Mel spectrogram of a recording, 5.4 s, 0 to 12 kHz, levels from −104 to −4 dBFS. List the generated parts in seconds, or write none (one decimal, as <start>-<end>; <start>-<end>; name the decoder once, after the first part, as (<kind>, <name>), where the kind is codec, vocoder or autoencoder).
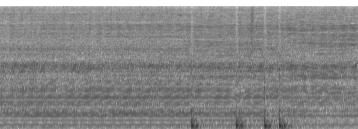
none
